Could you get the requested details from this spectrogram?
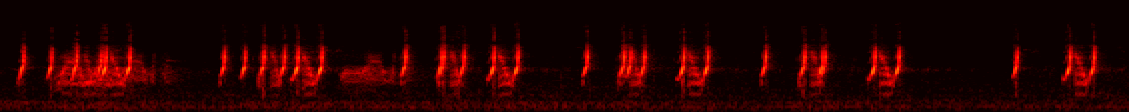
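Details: Steady series of quail chirps, sharp bright notes in pairs and triplets repeating almost continuously, with a softer blurred call near the start.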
